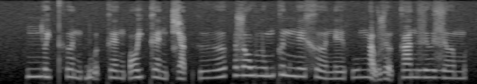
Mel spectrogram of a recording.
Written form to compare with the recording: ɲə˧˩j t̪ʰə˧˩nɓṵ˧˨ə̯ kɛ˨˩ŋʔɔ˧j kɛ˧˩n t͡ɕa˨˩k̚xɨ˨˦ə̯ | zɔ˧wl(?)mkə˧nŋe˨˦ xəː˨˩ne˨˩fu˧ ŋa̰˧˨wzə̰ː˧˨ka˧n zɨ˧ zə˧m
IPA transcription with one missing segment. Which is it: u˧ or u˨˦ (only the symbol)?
u˨˦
